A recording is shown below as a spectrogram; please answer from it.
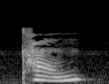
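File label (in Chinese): "啃", Mandarin; chinese flashcards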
